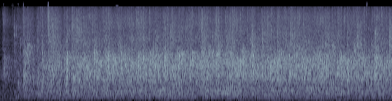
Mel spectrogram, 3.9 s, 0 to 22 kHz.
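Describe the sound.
Applause from an audience greets a 14-year-old cellist at a music performance. It swells quickly at the start and then holds as a thick, even wash of clapping to the end.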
